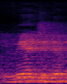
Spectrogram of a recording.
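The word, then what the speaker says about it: Wednesday: यहाँ पे वेज डे पढ़ेंगे, यहाँ पे डी साइलेंट है क्योंकि एन के पहले आया है, किसके पहले बताया है,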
